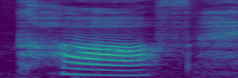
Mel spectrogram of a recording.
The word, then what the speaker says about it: calf: Again, a long R sound. Calf.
